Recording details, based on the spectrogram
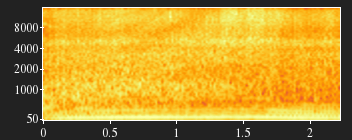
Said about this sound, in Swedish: Lyssna. Som du hör är det en Ford Fiesta R2.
